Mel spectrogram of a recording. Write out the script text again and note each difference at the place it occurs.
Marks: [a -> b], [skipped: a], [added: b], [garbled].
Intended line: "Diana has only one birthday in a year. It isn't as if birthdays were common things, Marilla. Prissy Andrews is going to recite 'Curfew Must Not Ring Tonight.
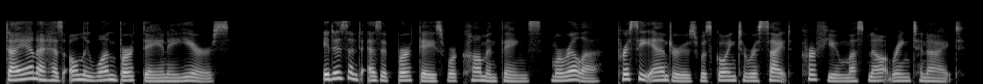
"Diana has only one birthday in a [year. -> years] It isn't as if birthdays were common things, Marilla. Prissy Andrews [is -> was] going to recite 'Curfew Must Not Ring Tonight.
